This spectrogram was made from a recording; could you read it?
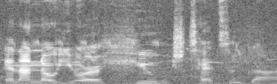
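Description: A woman's voice: mid-range voice, moderate pace, background noise. A woman in her thirties hosting an interview outdoors, asking questions in a bubbly way. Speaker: interview host. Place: outdoors in a sunny garden courtyard. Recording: voice a little distant from the mic.

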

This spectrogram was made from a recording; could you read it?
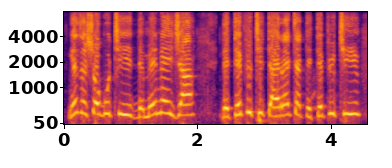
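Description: A middle-aged woman with a South African accent giving a loud, conversational funeral tribute at a podium mic under an open thatched shelter, switching between English and Zulu. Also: high-pitched, normal speed, dry recording. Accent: South African, mixing Zulu. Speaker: eulogy speaker, committee chair.

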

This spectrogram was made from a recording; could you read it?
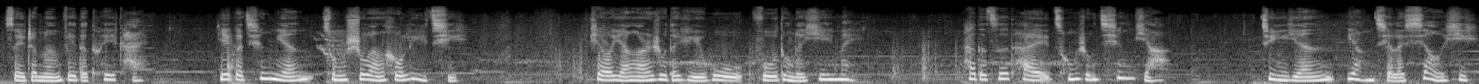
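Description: A woman's voice: medium pitch, slow pace, warm tone, low-quality recording. A woman narrating an audiobook novel in scripted, atmospheric storytelling. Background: rain and faint music.

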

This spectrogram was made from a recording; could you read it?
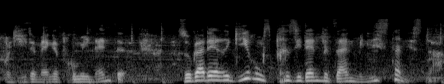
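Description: A man playing an excitable, easily exasperated young adventurer in a children's audio drama. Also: a little high, a little fast, over music, natural voice. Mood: observant.

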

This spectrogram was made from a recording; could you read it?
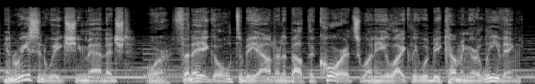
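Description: A man narrates a dramatised story in a lowish, very expressive voice. His delivery is wry and colloquial, with music underneath. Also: fast talker. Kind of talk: dramatised audiobook narration in present tense.

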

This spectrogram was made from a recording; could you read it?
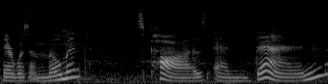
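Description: A young woman reading a children's storybook aloud like a teacher, with expressive, emphatic delivery. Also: lowish voice, takes it slowly. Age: young adult. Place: outdoors in a fenced backyard. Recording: noticeable outdoor ambient noise.

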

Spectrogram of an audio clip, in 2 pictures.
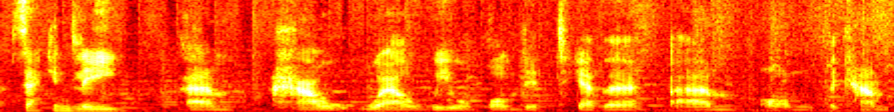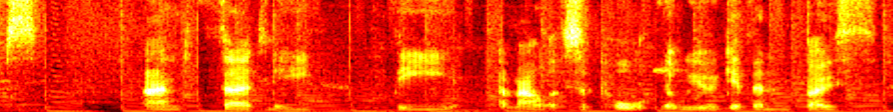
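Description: Bright-voiced young man, careful. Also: on the low side, low-quality recording. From England. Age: 20s. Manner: careful, paced with pauses. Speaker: interviewee. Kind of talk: self-recorded talk.

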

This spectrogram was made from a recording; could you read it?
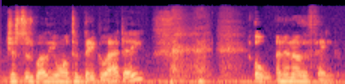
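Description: An actor playing a friendly, assured wartime bomber pilot with a British accent, brisk and reassuring, in a radio drama. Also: male voice, a little high, lively intonation, close to an everyday voice. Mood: genial, welcoming. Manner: brisk, reassuring, polite officer. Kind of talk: period radio drama acting. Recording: noisy aircraft engine background.

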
